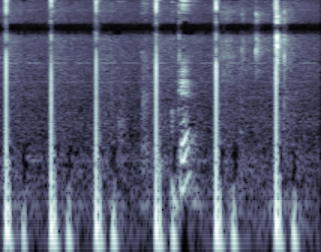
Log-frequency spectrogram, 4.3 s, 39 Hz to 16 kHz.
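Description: A steady run of knocks, one about every 0.7 seconds, each followed closely by a softer second knock. A man says "okay" a little over halfway through.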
